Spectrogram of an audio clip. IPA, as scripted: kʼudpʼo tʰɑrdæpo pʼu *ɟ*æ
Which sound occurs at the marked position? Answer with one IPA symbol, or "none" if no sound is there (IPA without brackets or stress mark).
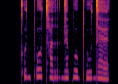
d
